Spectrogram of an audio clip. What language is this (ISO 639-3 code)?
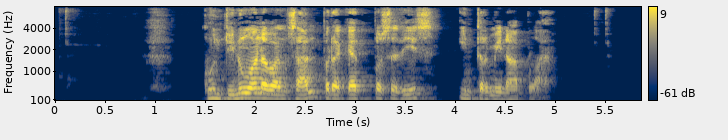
cat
